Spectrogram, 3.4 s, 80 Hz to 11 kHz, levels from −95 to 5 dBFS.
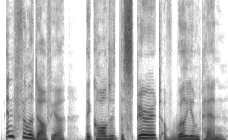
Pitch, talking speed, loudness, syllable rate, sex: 195 Hz, 175 wpm, -18 LUFS, 5.5 syllables/s, female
